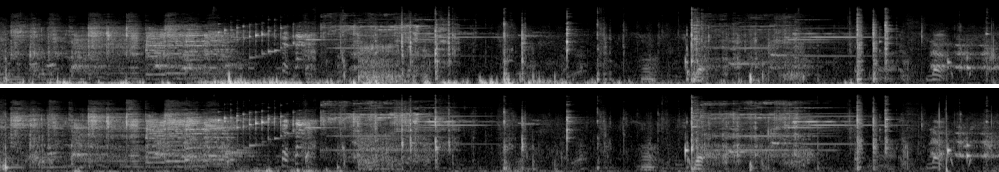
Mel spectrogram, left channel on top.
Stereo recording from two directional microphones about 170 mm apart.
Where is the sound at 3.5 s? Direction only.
55° right (ahead or behind).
